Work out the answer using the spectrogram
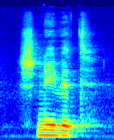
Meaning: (adjective) snow-white (colour); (noun) snow (colour)
- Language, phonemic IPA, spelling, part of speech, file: Dutch, /ˈsneːʋɪt/, sneeuwwit, adjective / noun, Nl-sneeuwwit.ogg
